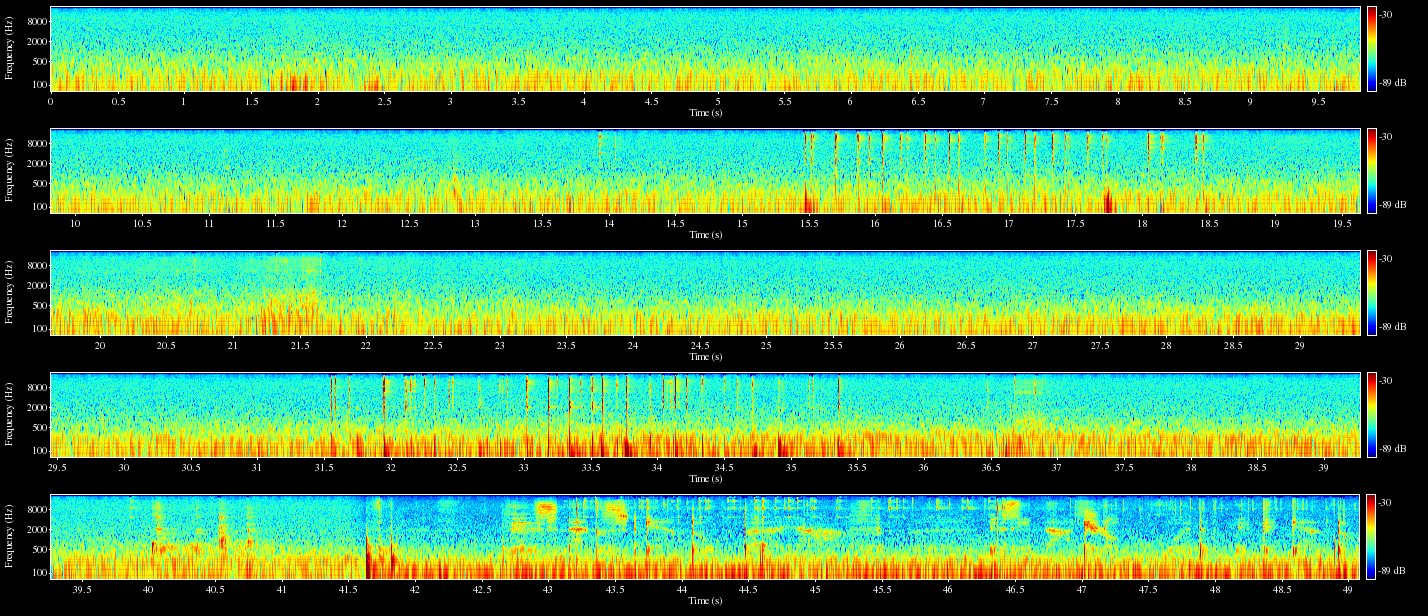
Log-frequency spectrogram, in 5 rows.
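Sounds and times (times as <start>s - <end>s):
light tapping on a candle: 31.6s - 35.5s.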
